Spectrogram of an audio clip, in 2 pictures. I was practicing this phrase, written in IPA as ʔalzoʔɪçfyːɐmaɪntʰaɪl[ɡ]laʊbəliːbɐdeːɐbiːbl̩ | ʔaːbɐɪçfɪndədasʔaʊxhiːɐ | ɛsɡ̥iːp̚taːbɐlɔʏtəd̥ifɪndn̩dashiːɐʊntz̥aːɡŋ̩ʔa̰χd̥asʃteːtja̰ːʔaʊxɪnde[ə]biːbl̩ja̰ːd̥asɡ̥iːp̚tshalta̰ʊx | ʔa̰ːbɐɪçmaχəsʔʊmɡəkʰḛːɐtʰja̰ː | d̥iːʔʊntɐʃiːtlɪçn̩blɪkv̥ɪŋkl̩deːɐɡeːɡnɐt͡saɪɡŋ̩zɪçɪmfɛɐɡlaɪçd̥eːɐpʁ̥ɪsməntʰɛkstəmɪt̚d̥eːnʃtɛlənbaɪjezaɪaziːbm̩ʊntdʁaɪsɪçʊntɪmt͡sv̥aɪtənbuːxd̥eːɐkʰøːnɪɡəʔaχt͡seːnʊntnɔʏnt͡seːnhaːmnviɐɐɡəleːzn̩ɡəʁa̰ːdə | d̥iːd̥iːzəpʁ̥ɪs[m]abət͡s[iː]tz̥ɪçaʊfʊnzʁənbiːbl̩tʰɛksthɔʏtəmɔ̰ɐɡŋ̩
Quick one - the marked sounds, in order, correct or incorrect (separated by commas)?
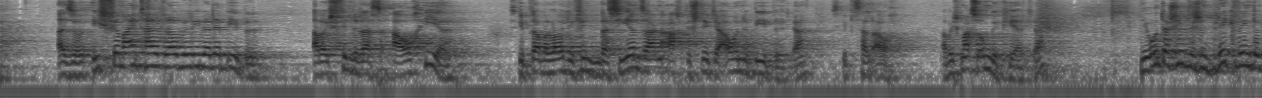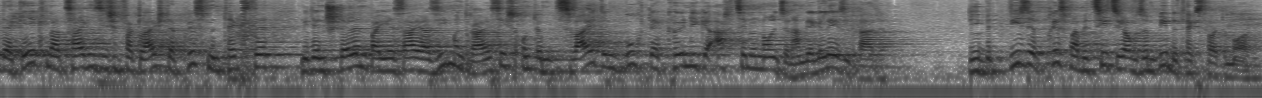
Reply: correct, incorrect, correct, correct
